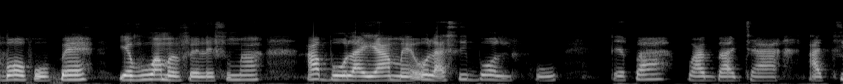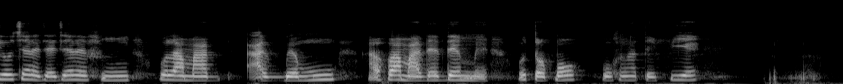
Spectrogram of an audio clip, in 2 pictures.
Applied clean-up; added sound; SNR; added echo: neural mask model Resemble Enhance denoiser.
